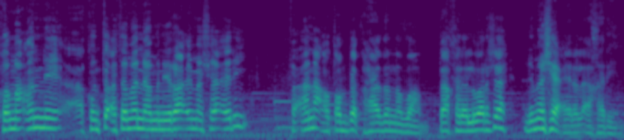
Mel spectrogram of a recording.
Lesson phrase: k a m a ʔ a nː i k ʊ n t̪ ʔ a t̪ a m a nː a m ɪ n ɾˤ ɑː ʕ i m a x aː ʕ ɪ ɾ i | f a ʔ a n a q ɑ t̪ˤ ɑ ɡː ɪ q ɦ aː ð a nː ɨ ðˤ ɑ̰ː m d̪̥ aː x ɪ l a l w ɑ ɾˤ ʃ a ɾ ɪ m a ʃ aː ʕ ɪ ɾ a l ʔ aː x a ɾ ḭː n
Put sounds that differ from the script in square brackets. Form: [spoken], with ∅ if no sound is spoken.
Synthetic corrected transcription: k a m a ʔ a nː i k ʊ n t̪ ʔ a t̪ a m a nː a m ɪ n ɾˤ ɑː ʕ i m a [ʃ] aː ʕ ɪ ɾ i | f a ʔ a n a [ʔ] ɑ t̪ˤ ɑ [bː] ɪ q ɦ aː ð a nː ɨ ðˤ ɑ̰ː m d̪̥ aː x ɪ l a l w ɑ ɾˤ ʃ a [l] ɪ m a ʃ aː ʕ ɪ ɾ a l ʔ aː x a ɾ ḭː n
